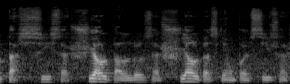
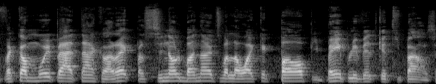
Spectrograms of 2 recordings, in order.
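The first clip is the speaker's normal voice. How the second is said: loud, raised, insistent telling-off; firm scolding; 4 semitones higher, 8 dB louder than usual. Acted. Father answering the impatient little one, loud firm scolding. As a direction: tell the kid off loudly.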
